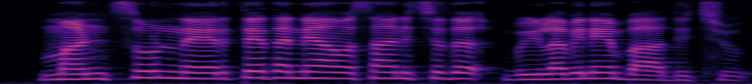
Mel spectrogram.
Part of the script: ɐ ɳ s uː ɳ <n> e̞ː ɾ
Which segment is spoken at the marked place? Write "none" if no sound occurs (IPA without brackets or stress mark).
n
